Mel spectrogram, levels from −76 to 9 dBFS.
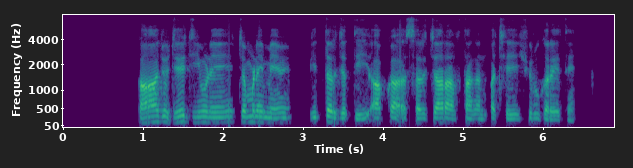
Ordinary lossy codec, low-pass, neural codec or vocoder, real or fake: Opus, 24 kbps; 7.2 kHz; none; real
